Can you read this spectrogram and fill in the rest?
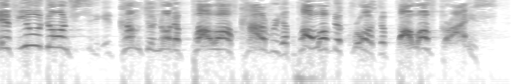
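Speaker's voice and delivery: loud, driving sermon cry; fiery preaching. Acted. Preacher shouting to the congregation, loud and driving. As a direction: hammer the power of the cross home.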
